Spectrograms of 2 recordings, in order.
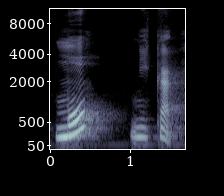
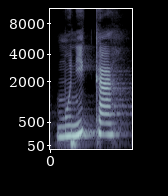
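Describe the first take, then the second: First: The stress falls on the first syllable. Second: The stress falls on the last syllable. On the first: The speaker calls it right. "o mo é a palavra, a sílaba tônica mais forte" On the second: The speaker calls it wrong. "Será que é o K? ... Também não combinaria"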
